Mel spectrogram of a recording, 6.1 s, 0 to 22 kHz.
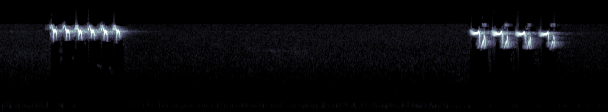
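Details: Grey wagtail in a 2020 national biological resources recording: six rapid, thin high ticks, a long pause, then four sharp chirping notes; no background noise.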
